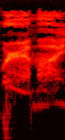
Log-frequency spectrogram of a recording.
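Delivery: dazed, lost, disoriented whisper. Retelling a show's opening scene where the character wakes in bed: imitating Brian Cox disoriented. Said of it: "he gets up and he's all disoriented".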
